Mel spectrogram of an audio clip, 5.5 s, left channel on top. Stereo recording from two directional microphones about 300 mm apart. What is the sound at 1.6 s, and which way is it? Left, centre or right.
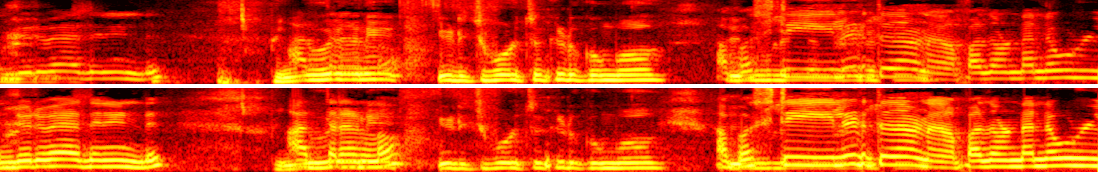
Speech, left.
